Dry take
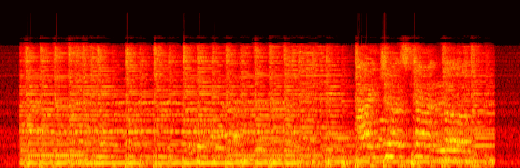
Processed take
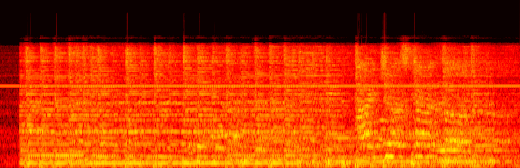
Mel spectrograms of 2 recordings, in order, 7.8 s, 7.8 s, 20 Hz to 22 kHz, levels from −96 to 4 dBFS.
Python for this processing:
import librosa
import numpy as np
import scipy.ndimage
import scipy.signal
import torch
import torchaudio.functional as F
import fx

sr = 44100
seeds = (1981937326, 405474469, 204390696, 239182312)

y = x + 10.0 ** (-42.0 / 20.0) * np.sin(2.0 * np.pi * 2700.0 * np.arange(len(x)) / sr)
y = fx.echo_diffused(y, sr, ms=607, feedback_pct=44, wet_db=-10)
